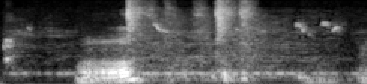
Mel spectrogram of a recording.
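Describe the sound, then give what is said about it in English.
A wild bird calls in short, high chirps, a few scattered notes over about two seconds, moderately faint, with a brief lower rumbling vocal sound and some rustling near the start. “I normally see them this far east. Interesting. Say a yellow-crested warbler.”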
